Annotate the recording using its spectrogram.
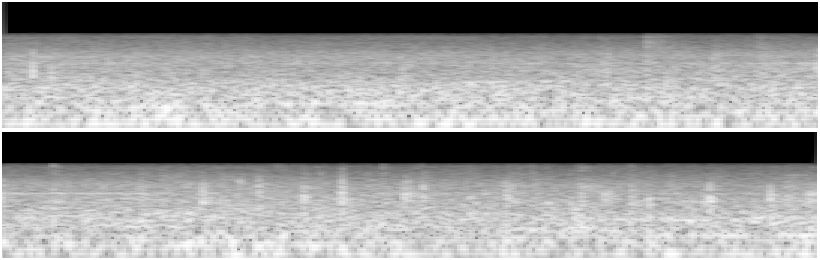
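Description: City street traffic noise, with footsteps clicking on a hard walkway that grow more distinct from about five seconds in.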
